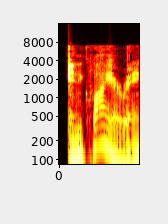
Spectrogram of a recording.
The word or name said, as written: inquiring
